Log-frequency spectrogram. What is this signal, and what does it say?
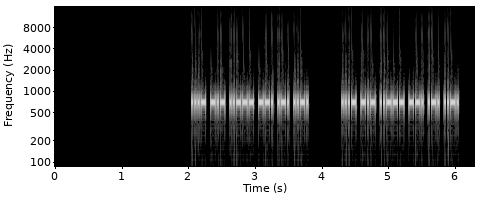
Morse code, heard as a keyed tone, about 52 wpm, 700 Hz. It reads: VK2GRF VK2GRF
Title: DXCC-100 Call Signs - 6 Characters - Repeated 3x - 50wpm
